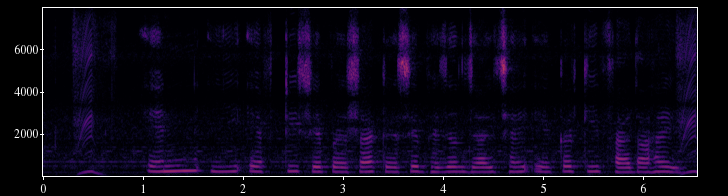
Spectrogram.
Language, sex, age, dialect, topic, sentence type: Magahi, female, 31-35, Western, banking, question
